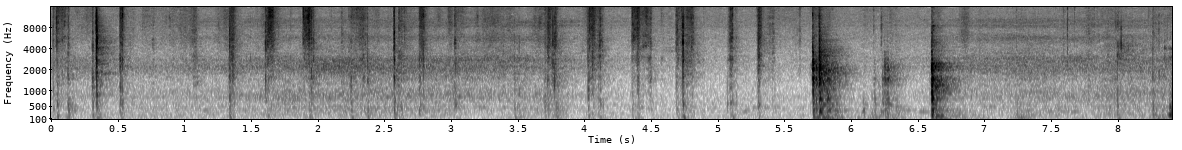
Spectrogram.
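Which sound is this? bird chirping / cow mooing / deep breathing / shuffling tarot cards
shuffling tarot cards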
